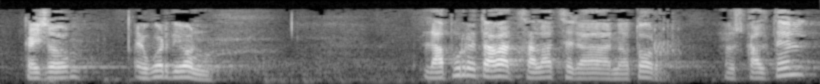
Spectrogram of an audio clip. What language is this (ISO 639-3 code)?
eus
